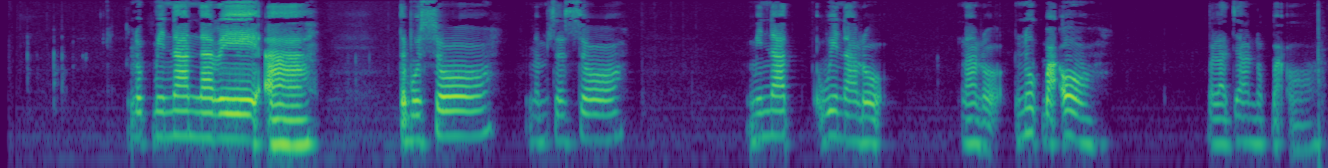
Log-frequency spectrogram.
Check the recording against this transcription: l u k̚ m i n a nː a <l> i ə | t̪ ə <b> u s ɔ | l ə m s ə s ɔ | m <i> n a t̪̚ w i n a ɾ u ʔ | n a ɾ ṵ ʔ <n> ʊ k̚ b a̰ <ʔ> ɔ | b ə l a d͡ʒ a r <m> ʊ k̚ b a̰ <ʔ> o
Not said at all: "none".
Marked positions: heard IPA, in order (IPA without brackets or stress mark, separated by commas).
ɾ, b, i, n, ʔ, n, ʔ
